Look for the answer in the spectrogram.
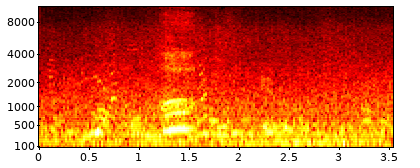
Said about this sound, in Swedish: Men sen, omisskännligt. Långt bort ett jätteplask. Alltså, tänk er att en ponny eller något skulle göra ett plask. Oj, nu plaskar det där borta. Och där var en. Oj, vilka plask.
